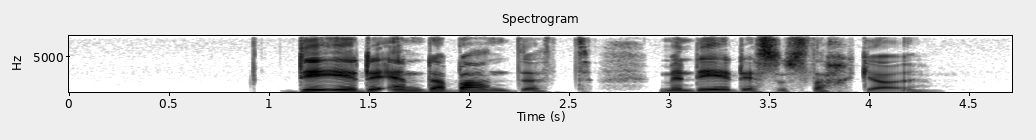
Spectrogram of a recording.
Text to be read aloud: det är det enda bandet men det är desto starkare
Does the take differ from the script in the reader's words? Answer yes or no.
no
